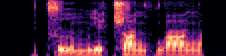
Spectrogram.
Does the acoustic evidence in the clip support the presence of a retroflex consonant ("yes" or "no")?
yes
